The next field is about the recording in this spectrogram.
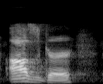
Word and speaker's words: Osgur: Oscar, who is, I just pronounced that like Oscar, like the, goodness gracious. – You did, and I hope you keep it. – Osgur, who is the orc they've captured.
